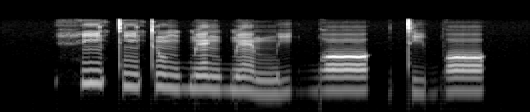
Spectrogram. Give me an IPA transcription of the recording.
hĩ˦ tĩ˦tũ˦ɡ͡bɛ̃˦ɡ͡bɛ̃˦˨ mi˨˦ɡ͡bɔ˦ | ti˧bɔ˦

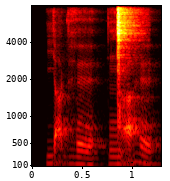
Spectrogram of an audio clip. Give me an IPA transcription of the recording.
ja̰ɡʱɘ | ŋ͡ǀa̰ɦɘ

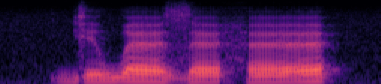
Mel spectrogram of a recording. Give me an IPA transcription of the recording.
ɡewæ zæhæ

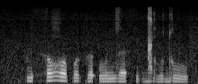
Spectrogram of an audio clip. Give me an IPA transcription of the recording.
pihə ʁʷɤpɤkəʔu nzɛhiɡ͡ǁu du

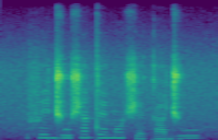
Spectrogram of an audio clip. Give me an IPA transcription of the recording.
fe˦ d͡ʒo˧ʃã˦ tɛ˧mɔ̃˧ ʃɛ˨ka˨ d͡ʒu˧

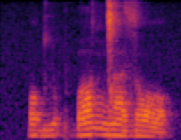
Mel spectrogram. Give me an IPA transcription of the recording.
ɔɡʎɔpɡ͡bɑ ŋ͡ǀazɔ

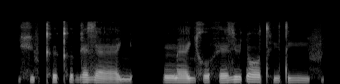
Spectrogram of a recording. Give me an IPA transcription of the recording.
xi˨fkʰø˨kʰɵ˦ ɡæ˦zæː˨ʎ | ŋ͡mæː˨ʎxo˨hɛ˨˦zy˦ ɗɔː˦tʰi˨ tiː˦˨f

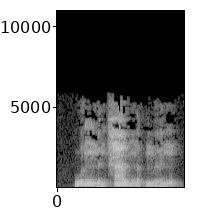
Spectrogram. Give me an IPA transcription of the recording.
wʊ˥ŋn̪ɵ˨˩n haː˥wn̪ɐ˨p̚mɵ˨˥n

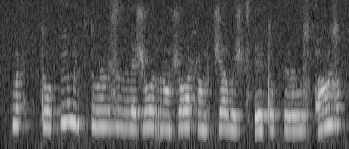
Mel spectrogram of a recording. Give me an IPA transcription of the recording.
uħtːo kĩwĩktu ɹɨzlːɛʒo rɔ̃ʃɔ ħɔ̃vt͡ʃɐ βɘʒt͡sʼeto kɘɹuzqʼɔ̃z

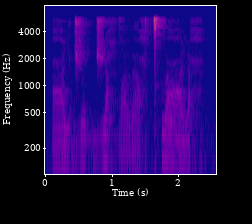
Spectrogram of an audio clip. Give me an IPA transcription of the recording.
ʕi˨d͡ʒɤ˦pd͡ʒi˦ħdˤe˩l ɾa˨ħǀʰɯ˥ ʕi˥ħ

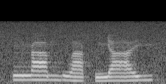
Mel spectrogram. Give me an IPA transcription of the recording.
ŋa˧m wa˨˩k̚ɲa˧˥j

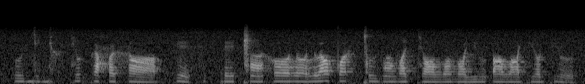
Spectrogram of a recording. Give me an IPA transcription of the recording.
uɟeɟʏxcʊ kɐħʏxɑ | kex | ɾe ǁɑ̃xɔ lɔlʊɪ̯ tˤʏxǀuʎɑ̃zˤe cɔðˤʏ zˤolʲuʔɑ ðˤekʲɔ kʲʊ

